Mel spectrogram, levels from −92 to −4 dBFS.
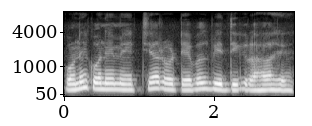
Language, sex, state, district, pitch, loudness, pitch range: Hindi, male, Arunachal Pradesh, Papum Pare, 155 Hz, -13 LUFS, 150-170 Hz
